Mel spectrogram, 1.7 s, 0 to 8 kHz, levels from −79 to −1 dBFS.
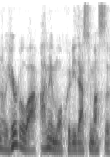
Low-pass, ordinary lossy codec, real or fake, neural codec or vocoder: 7.2 kHz; none; fake; codec, 16 kHz in and 24 kHz out, 0.6 kbps, FocalCodec, streaming, 2048 codes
